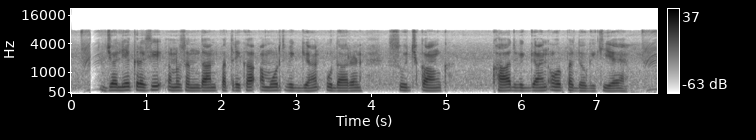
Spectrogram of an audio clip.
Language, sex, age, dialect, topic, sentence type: Hindi, male, 18-24, Hindustani Malvi Khadi Boli, agriculture, statement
